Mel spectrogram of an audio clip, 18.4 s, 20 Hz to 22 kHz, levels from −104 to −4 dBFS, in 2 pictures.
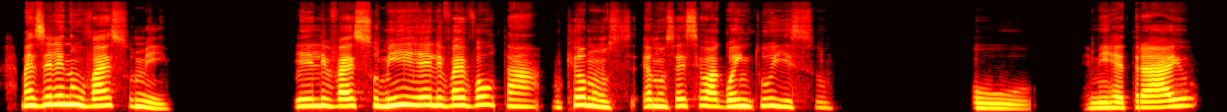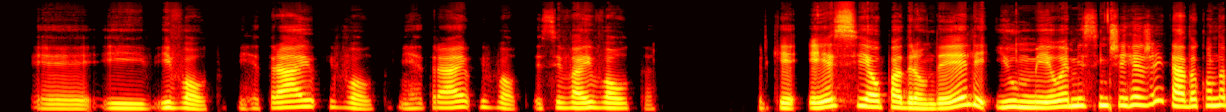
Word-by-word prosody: Mas 260 0 +3
ele 300 +1 +5
não 295 -1 +7
vai 255 +2 +2
sumir. 220 - -4 0.9
Ele 250 +2 +1
vai 245 +1 +3
sumir 255 +4 +4
e - - +3
ele 270 -1 +3
vai 270 +2 +2
voltar, 245 -5 -3
o 200 - -13
que 235 - -12
eu 280 - +5
num 250 -5 +2
s 200 - -10
eu 235 - -1
não 235 - +2
sei 245 +2 -2
se 250 +2 -11
eu 255 - +1
aguento 235 +2 +1
isso. 205 -5 -6 1.1
O 165 -5 -5 0.4
e 175 - -10
me 185 +1 -1
retraio, 200 +6 0 0.5
eh, 155 -2 -10
e 165 -2 -5
e 190 +1 -1
volto, 165 -6 -4 0.2
me 155 - -19
retraio 195 +7 -2
e - - -15
volto, 165 -7 -8
me 160 - -17
retraio 190 +4 -4
e 210 - -10
volto, 170 -7 -9
esse 175 +4 -10
vai 180 0 0
e - - 0
volta. 175 -5 -4 0.8
Porque 175 -2 -4
esse 225 +7 +2
é 225 - +7
o 210 - +3
padrão 180 -6 +2
dele, 220 - +3
e 200 +1 -1
o 220 - +3
meu 195 0 +3
é 230 - +2
me 255 +1 +4
sentir 270 +1 +1
rejeitada 275 - +1
quando 260 +1 0
a - - -1
210 Hz, 190 wpm, -22 LUFS, 180-250 Hz, 1.1 s, não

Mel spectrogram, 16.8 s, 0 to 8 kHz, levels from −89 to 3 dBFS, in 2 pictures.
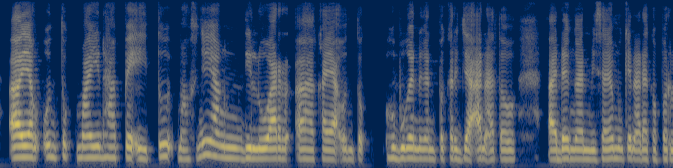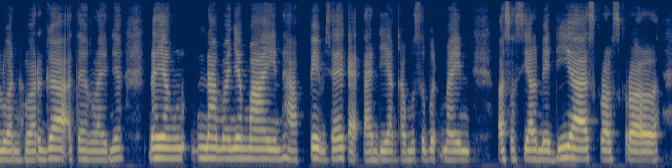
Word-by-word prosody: eee, 200 +1 +10
yang 195 - +2
untuk 205 0 -4
main 195 +1 +1
HP 195 -1 -1
itu 175 +5 -1
maksudnya 195 +8 -2
yang 185 -4 0
di 180 +1 +5
luar, 175 +1 +3
e - - -2 0.2
kayak 165 0 -1
untuk 165 -1 -7 0.2
hubungan 185 -1 +1
dengan 170 -2 -2
pekerjaan 180 0 -1
atau, 160 0 -4 0.4
e - - +2
dengan 170 -1 +1
misalnya 170 +2 -2
mungkin 175 0 -2
ada 165 +1 -2
keperluan 160 -1 -3
keluarga 165 +3 0
atau 170 - -6
yang 155 -1 -6
lainnya, 160 +3 -4 0.3
nah 180 - +1
yang 180 -1 +5 0.3
namanya 180 -1 +2
main 175 -1 +1
HP 160 +1 0
misalnya 175 +4 0
kayak 155 - -4
tadi 155 +1 -2
yang 150 - -12
kamu 155 +1 -6
sebut 165 0 -6
main, 155 -1 -1 0.4
e - - -1
sosial 165 0 -2
media, 175 +3 +4
scroll 160 -2 -4
scroll 155 -1 +2
170 Hz, 155 wpm, -24 LUFS, 160-180 Hz, 0.4 s, eee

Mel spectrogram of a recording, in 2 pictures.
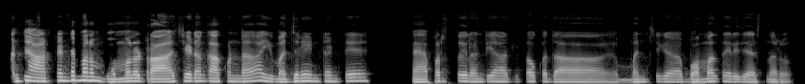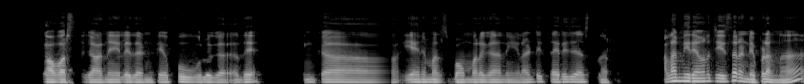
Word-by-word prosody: అంటే 150 +5 +4
ఆర్టంటే 170 +5 +4
మనం 180 -2 +7
బొమ్మలు 140 +5 +4
డ్రా 130 -2 +7 0.2
చేయడం 155 -1 +3
కాకుండా, 140 -1 +2 0.2
ఈ - - +1
మధ్యనేంటంటే 145 +2 +1 0.6
పేపర్స్‌తో 130 +4 -1
ఇలాంటి 130 0 -2
ఆట్లితో 130 0 -5
ఒకదా 125 -3 -3 0.7
మంచిగా 120 +3 -3 0.2
బొమ్మలు 120 +5 +1
తయరి 130 -2 -1
చేస్తున్నారు. 110 -2 -3 0.6
ఫ్లవర్స్ 110 0 0
గానీ, 105 0 0
లేదంటే 110 0 -2
పువ్వులుగా 110 -2 -1
అదే 115 +2 -1 0.6
ఇంకా 110 +1 -3 0.8
యానిమల్స్ 110 -1 -2
బొమ్మలు 110 0 -1
గానీ 105 0 -3
ఇలాంటివి 115 +4 -6
తయరి 115 +1 -1
చేస్తున్నారు. 110 -3 -6 0.5
అలా 155 +4 +2
మీరేమైనా 150 -1 +2
చేసారండి 135 -4 +1
ఎప్పుడన్నా? 105 -2 0
120 Hz, 125 wpm, -22 LUFS, 110-140 Hz, 0.8 s, మనం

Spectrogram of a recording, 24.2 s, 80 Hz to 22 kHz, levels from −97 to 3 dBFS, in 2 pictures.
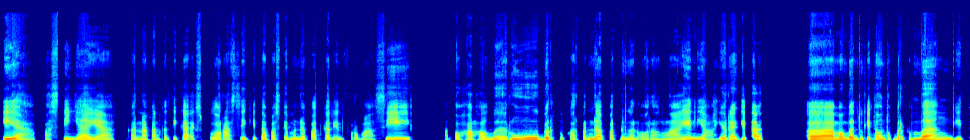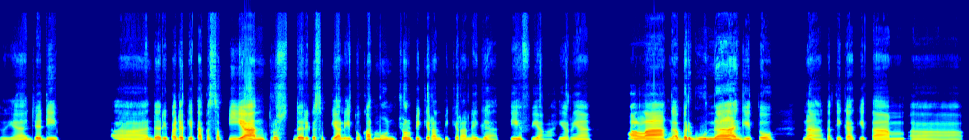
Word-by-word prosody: Iya, 180 -1 +5 0.3
pastinya 175 +4 -9 0.2
ya, 150 - -4 0.3
karena 165 +5 -9
kan 220 -1 -8
ketika 190 -4 -10
eksplorasi 165 +5 -10
kita 200 - -9
pasti 175 +2 -11
mendapatkan 160 -3 -8
informasi 155 +10 -7 0.5
atau 150 +1 -12
hal-hal 155 0 -6
baru, 200 +10 +3
bertukar 155 -1 -4
pendapat 155 0 -3
dengan 155 0 -8
orang 155 0 -14
lain, 170 +8 -4
yang 185 -5 -7
akhirnya 165 +7 -4
kita, 220 +2 -3 0.7
eee, 175 +1 +6
membantu 175 +1 +1
kita 200 +6 -4
untuk 235 -3 -8
berkembang 200 -2 +1
gitu 155 -3 -12
ya. 170 +6 -7
Jadi, 180 +5 0 0.8
eee, 165 0 -3
daripada 160 +3 +2
kita 180 -1 -1
kesepian, 185 +3 +6
terus 255 +1 -3
dari 165 -1 +5
kesepian 175 0 -1
itu 165 +3 -6
kan 235 - +4
muncul 210 -2 0
pikiran-pikiran 175 -3 -4
negatif 165 +4 -5
yang 165 -2 -5
akhirnya 170 +5 -6 0.5
malah 160 0 +8
nggak 155 -2 +1
berguna 170 +4 +7
gitu. 180 +4 -2 0.4
Nah, 150 -1 -2
ketika 165 +1 -5
kita, 165 0 -1 0.2
eee, 155 -1 -9
170 Hz, 130 wpm, -25 LUFS, 160-190 Hz, 0.8 s, malah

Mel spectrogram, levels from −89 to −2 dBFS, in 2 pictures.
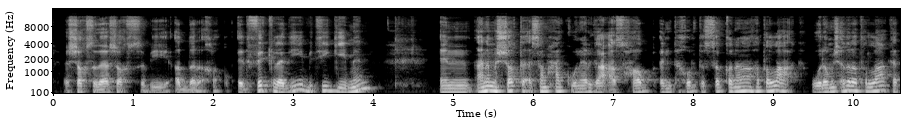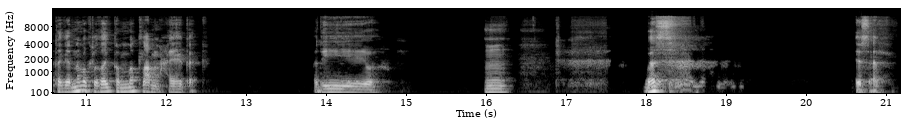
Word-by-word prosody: الشخص 460 - +3
ده 485 0 +4
شخص 440 - -1
بيقدّر - - -4
أخلاقه." - - -12
الفكرة 165 - +3
دي 160 +12 -3
بتيجي 150 -5 -2
من 170 - -1 0.9
إن 110 0 -2
أنا 140 +5 +6
مش 145 0 +7
شرط 150 +1 +3
أسامحك 135 0 0
ونرجع 110 +3 0
أصحاب، - - -1
أنت 110 +1 -6
خُنت 115 - -5
الثقة 130 +1 0
أنا 140 +1 +1
هاطلّعك 145 0 +1 0.2
ولو 110 +3 +2
مش 130 +2 0
قادر 160 0 +4
أطلّعك، 150 +3 0
هاتجنّبك 130 +8 0
لغاية 125 +1 +1
أمّا 125 +2 -2
أطلع 135 -4 0
من 105 -2 -8
حياتك. 100 0 -7 1.3
دي 105 -2 -3 1.5
إمم. 110 -1 -5 1.7
بس. - - +7 2.2
أسأل. 445 - 0
135 Hz, 100 wpm, -24 LUFS, 110-150 Hz, 2.2 s, مش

